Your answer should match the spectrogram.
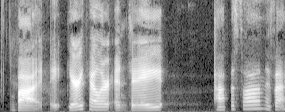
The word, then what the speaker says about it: Papasan: Okay, we are talking about The One Thing by Gary Keller and Jay Papasan. Is that how we pronounce it?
